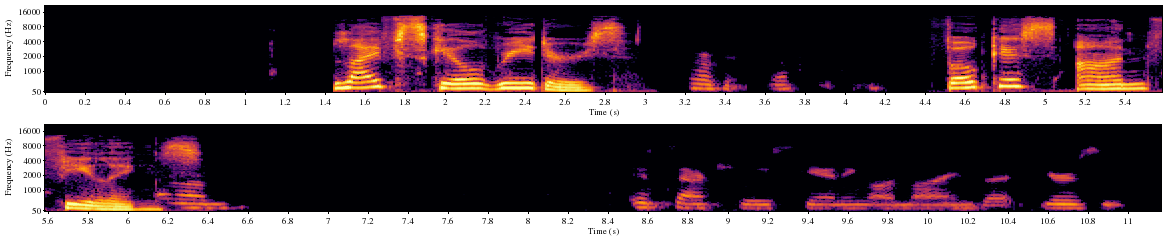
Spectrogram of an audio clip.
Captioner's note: voice from iPad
